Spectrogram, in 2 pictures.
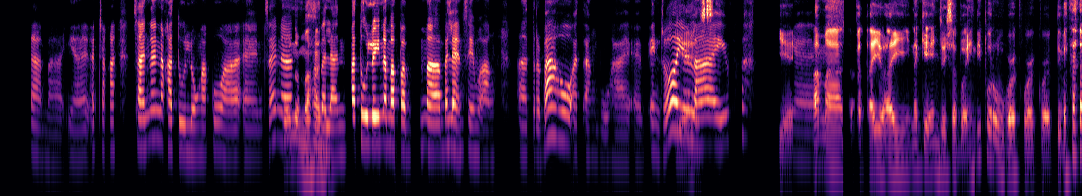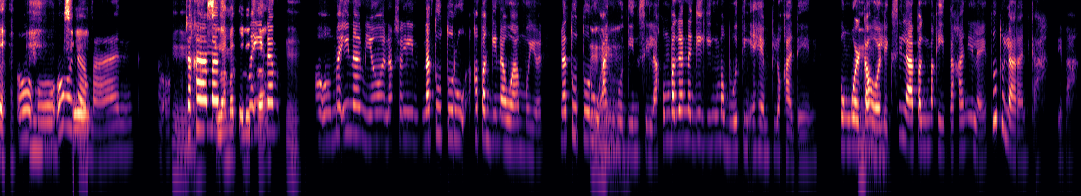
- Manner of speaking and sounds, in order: other background noise; laughing while speaking: "ba?"; tapping
- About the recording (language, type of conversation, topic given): Filipino, advice, Paano ako magtatakda ng malinaw na hangganan sa pagitan ng trabaho at personal na buhay?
